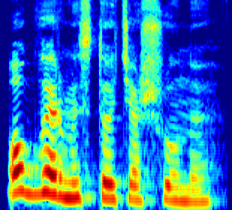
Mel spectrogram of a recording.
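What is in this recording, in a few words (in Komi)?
ог вермы стӧча шуны, Komi, female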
